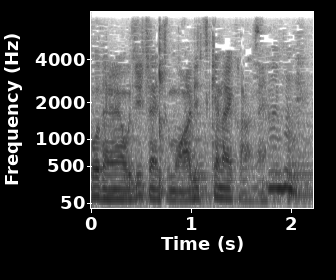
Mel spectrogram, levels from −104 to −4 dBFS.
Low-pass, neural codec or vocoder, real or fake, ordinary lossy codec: 7.2 kHz; none; real; none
